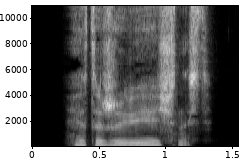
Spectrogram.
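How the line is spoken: Sighing. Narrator (Russian): вздохнул Витька

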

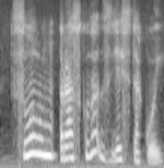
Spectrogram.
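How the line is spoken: Calm speech. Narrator (Russian): спокойно говорил Турецкий

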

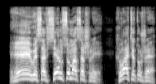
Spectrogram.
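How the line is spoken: Shouted. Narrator (Russian): закричал со своего места Ашер

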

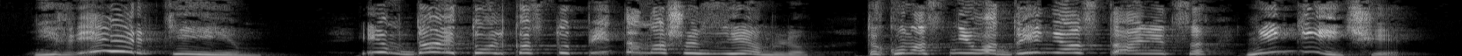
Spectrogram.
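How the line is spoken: Loud yell. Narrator (Russian): кто-то из ее соплеменников громко завопил

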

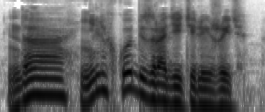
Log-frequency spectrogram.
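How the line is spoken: Sighing. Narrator (Russian): вздохнул

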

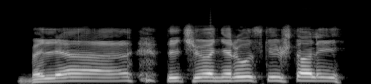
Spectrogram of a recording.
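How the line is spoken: Yelling. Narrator (Russian): завопил Бирюков

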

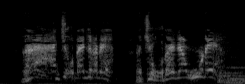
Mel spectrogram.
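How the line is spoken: Urgent shout. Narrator (Chinese): 有人喊着

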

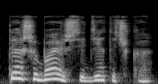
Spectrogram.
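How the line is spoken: Sad continuation, duchess. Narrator (Russian): печально продолжала герцогиня

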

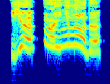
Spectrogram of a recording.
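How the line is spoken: Sobbing. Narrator (Russian): разрыдалась певица

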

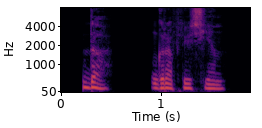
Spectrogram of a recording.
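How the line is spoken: Soft. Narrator (Russian): мягко сказала

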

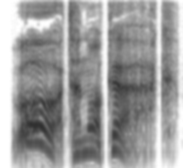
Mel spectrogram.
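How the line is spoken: Drawling. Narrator (Russian): протянула Яга

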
